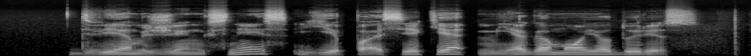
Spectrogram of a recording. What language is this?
Lithuanian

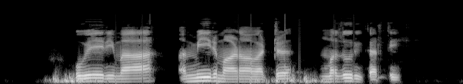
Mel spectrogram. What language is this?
Sindhi Bhil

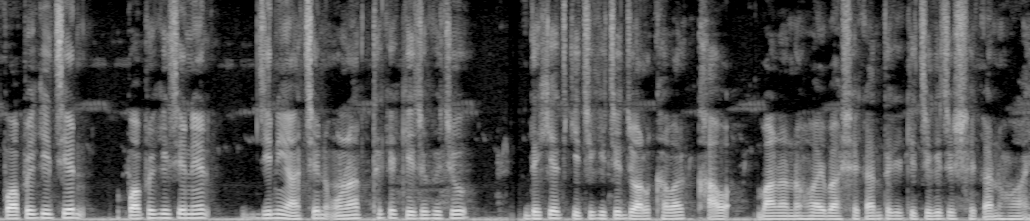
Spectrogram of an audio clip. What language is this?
Bangla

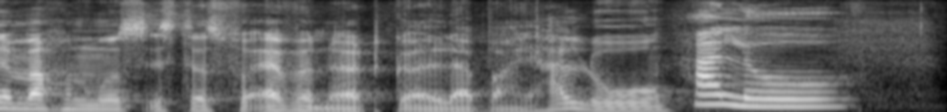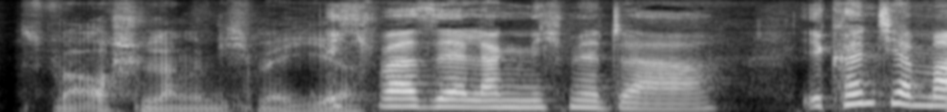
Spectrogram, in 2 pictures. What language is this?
German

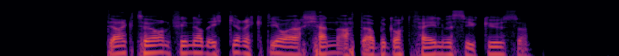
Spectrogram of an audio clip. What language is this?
Norwegian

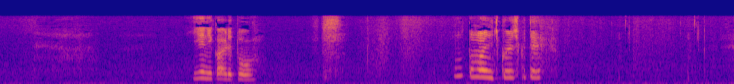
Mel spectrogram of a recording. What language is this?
Japanese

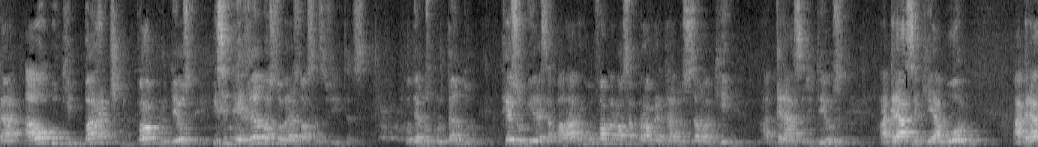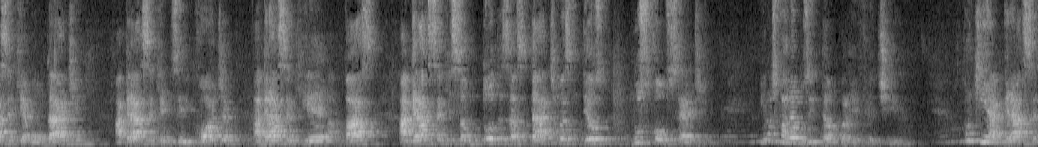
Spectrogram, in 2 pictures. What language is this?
Portuguese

